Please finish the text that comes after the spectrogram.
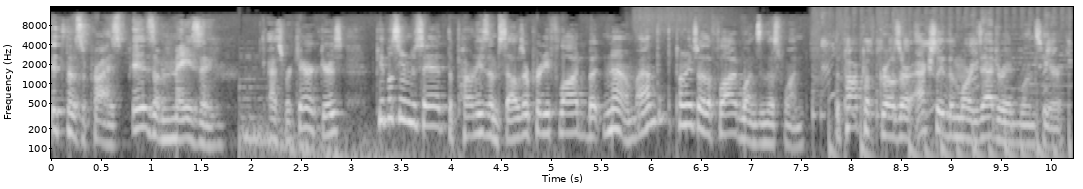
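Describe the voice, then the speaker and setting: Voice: mid-range voice, lively intonation, quick pace, music in the background. A reviewer giving blunt, opinionated scripted commentary with a sardonic manner. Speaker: reviewer, host of an online review show.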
